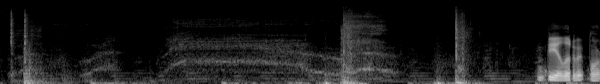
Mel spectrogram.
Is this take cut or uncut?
uncut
